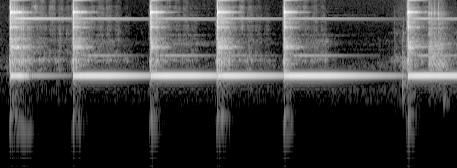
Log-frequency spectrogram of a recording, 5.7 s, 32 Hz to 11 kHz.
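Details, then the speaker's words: 1955 NuTone K14 recessed door chime, wire moved from front to rear terminal for single back-door note: six clean single strikes about a second apart, decaying evenly; plunger rebounds close to bar without hitting; healthy. "if we move the wire from the front terminal to the rear we can get a single note for the back door it's the milk delivery guy"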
